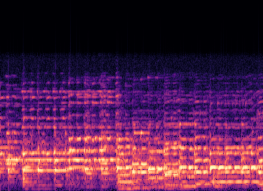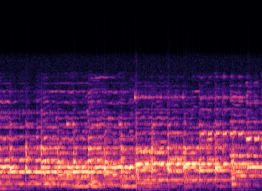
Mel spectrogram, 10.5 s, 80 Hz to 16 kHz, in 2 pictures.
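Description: Orchestral fairground-fantasy light music playing from a 78 rpm shellac record on a gramophone, continuous throughout.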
